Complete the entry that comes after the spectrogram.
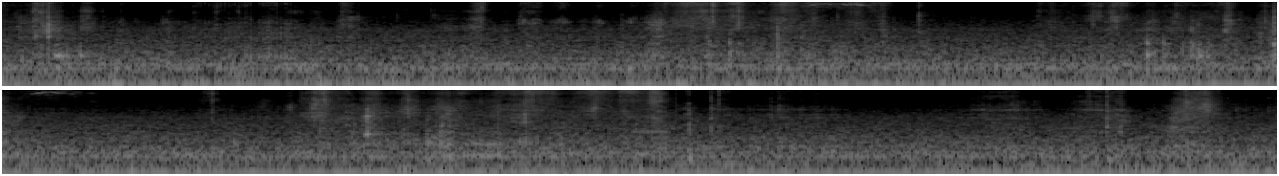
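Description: Faint rustling and light taps of a cardboard product box being handled and turned in nitrile-gloved hands, over a steady low hum. Near the end a utility knife blade scrapes at the box to cut it open.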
